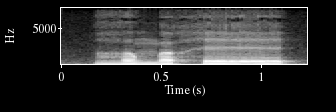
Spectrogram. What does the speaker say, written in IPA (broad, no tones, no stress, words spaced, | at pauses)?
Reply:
ɦəmœhe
